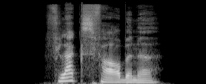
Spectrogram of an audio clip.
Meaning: inflection of flachsfarben: 1. strong/mixed nominative/accusative feminine singular 2. strong nominative/accusative plural 3. weak nominative all-gender singular
- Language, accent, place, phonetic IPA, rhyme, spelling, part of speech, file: German, Germany, Berlin, [ˈflaksˌfaʁbənə], -aksfaʁbənə, flachsfarbene, adjective, De-flachsfarbene.ogg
